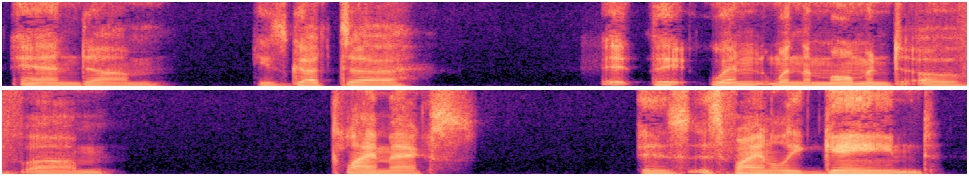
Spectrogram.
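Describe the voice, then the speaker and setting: A man's voice: mid-range voice, flat delivery, takes it slowly, pauses often, darkish tone, dry recording, clean studio sound. A man from Massachusetts chatting casually on a video call at an online poetry gathering, rambling with many restarts. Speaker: poetry reading attendee. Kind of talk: casual chat.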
